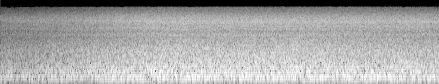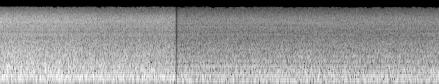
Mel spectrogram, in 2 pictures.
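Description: Steady rushing noise of shop air-handling machinery, such as a spray booth's exhaust fan. It swells over the first two seconds, eases off, then drops abruptly about six seconds in to a lower steady hum.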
